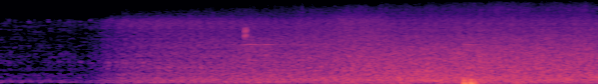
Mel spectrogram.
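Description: A boat's motor hums steadily.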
